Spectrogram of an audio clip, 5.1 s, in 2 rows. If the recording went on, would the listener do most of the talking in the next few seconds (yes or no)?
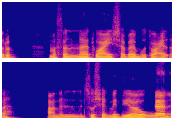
yes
